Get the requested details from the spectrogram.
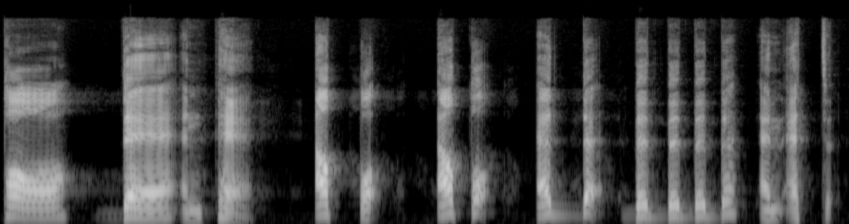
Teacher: from the tip of the tongue, touching the root of the teeth with the gum, you may say, that will be ta, which is the orange one.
